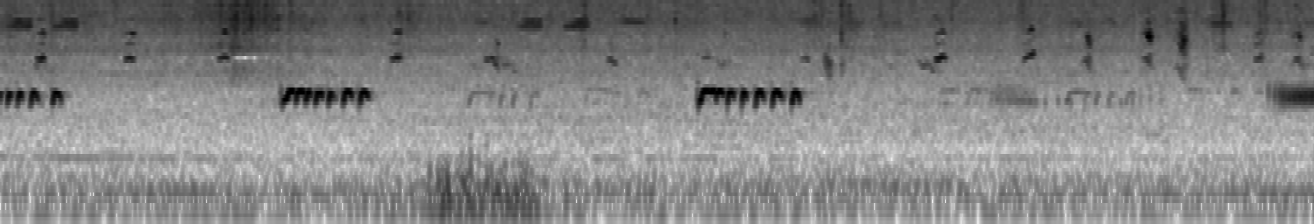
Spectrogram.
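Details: Local wild zebra dove calling at a trapping site: several rattling coo phrases of rapid clipped notes, some loud and some quieter, a few high chirps from other birds and low background rumble.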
